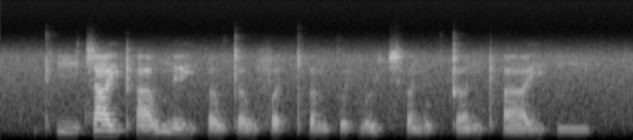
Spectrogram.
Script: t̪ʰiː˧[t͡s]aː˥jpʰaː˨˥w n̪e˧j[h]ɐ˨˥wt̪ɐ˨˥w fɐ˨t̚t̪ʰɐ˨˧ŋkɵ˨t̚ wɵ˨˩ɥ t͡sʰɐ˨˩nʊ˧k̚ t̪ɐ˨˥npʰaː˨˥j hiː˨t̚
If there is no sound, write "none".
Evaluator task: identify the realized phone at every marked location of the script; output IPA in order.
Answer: t͡s, h

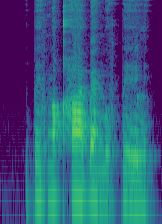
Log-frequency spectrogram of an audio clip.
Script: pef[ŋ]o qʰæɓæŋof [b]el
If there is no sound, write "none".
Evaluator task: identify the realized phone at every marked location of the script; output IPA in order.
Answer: ŋ, p

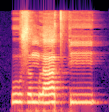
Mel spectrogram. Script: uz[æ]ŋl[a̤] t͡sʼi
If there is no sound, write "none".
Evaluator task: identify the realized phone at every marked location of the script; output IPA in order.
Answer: ə, a

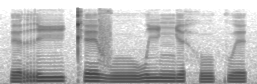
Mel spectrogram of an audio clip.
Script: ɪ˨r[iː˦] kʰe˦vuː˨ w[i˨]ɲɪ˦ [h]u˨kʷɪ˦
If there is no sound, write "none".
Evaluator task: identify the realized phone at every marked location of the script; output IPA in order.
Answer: iː˦, i˦, h

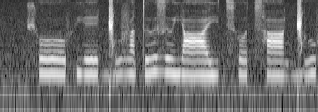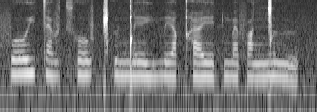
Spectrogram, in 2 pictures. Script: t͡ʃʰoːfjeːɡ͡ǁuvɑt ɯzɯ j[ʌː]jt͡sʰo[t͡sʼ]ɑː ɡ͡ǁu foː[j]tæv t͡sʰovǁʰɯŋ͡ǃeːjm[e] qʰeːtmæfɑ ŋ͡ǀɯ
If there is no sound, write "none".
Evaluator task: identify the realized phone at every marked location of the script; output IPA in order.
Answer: ɑː, t͡sʰ, j, eː

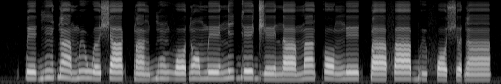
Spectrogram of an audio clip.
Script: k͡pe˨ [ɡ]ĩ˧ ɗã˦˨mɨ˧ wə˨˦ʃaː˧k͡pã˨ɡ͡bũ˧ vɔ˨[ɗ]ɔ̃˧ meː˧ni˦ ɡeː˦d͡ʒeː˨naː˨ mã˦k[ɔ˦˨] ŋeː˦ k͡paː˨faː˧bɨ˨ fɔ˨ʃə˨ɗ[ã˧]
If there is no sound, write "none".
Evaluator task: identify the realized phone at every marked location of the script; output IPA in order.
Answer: ɡ, ɗ, ɔ˦˨, ã˧

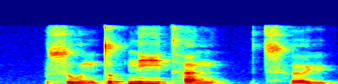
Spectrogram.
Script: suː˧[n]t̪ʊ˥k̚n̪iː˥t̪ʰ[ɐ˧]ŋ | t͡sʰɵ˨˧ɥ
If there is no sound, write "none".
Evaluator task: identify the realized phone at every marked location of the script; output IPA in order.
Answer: n, ɐ˧

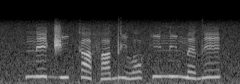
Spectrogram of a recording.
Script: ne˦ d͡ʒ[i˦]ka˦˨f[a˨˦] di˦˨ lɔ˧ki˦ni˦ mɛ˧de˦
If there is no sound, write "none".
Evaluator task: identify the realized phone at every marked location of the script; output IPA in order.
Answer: i˦, a˨˦

